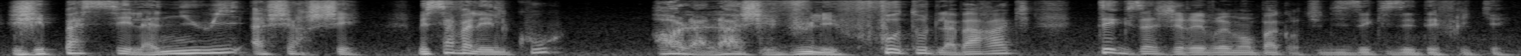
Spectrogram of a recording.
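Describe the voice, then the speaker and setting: A man's voice: fairly low pitch, very animated, a little fast, a bit bright, husky, in a large hall, exaggerated voice. A man voicing a young, crude, teasing nun with casual slangy talk in an audiobook story. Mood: reassuring.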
